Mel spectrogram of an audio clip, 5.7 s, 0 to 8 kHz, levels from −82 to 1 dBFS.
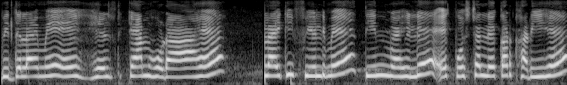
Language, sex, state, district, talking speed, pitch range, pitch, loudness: Hindi, female, Uttar Pradesh, Etah, 190 wpm, 315-355 Hz, 330 Hz, -16 LUFS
